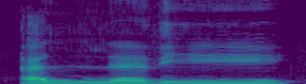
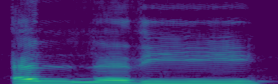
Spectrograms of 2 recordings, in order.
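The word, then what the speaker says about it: الذي: And because it is related to the kasra, you will prolong it, okay? The sound. So it will become alladhi. Okay, that's how you pronounce this, okay? Alladhi.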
